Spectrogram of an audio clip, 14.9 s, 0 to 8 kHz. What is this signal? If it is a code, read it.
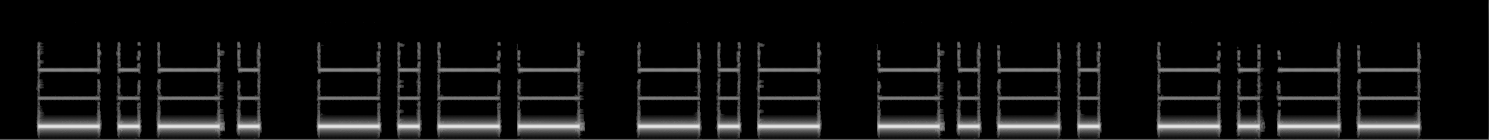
Morse code, heard as a keyed tone, about 6 wpm, 800 Hz. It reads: CYKCY
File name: CW gyakorlas k c y 5 baud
